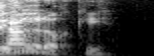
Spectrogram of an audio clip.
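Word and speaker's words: Schargrodsky: Está bien, le metí la D un poco pronunciada en exceso. – Hay unas consonantes que... – La D la transformamos en una S. – Exactamente. – Shargrodsky. – Exacto, evitamos la D.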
